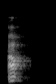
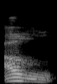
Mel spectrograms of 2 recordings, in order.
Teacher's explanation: Beza dia qaf sekat, aq. Rain tak sekat, ar.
